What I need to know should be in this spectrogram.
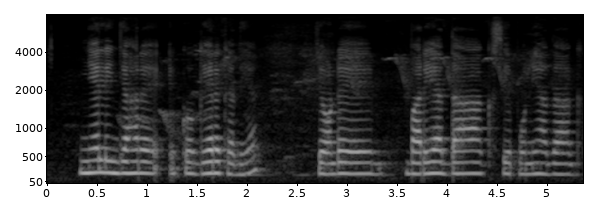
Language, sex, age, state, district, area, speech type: Santali, female, 30-45, West Bengal, Jhargram, rural, spontaneous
